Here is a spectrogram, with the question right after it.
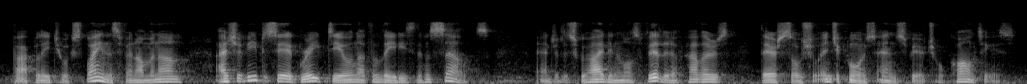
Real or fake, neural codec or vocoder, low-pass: fake; codec, 24 kHz, 0.9 kbps, WavTokenizer, medium speech release version 2; 7.2 kHz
